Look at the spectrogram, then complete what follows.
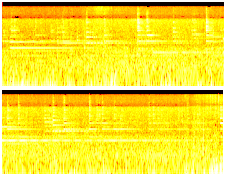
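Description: Chimes ringing: several clear tones struck at irregular moments, each ringing on for a second or more and overlapping the next.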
